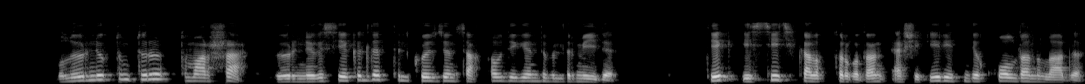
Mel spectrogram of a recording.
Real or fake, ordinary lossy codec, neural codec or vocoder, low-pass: real; none; none; 7.2 kHz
